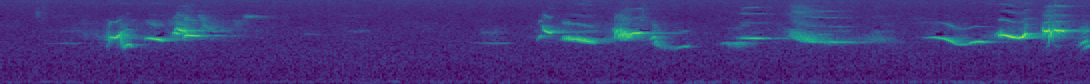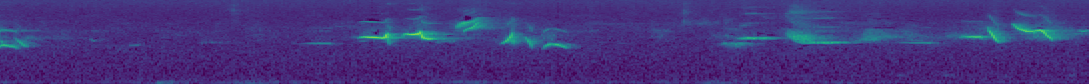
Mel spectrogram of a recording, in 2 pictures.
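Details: Parakeet call bouts: clustered, high, squeaky chirps and rapid warbled notes come in five separate bursts with short silences between them, against a quiet background.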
